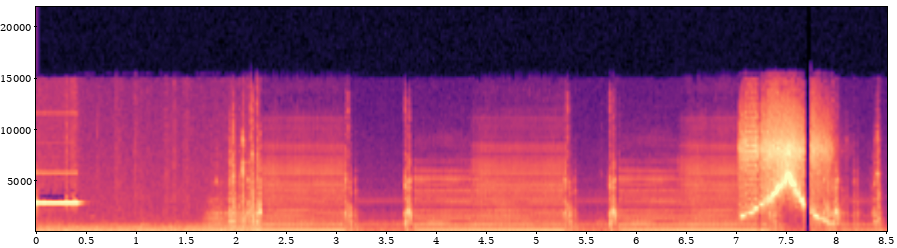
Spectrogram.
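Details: Short electronic beeps and a steady tone over a quiet hum as an enteral feeding pump primes its tubing, set up for continuous NG tube feeding, before the rate is set to 30 mL/hour.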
